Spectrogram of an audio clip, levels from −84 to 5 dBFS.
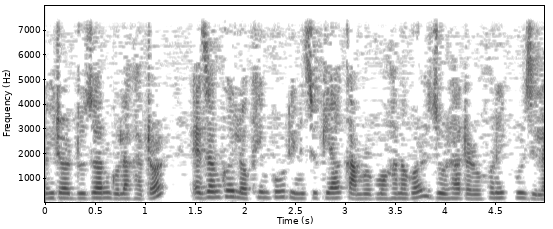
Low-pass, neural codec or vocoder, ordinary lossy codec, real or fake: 7.2 kHz; none; none; real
